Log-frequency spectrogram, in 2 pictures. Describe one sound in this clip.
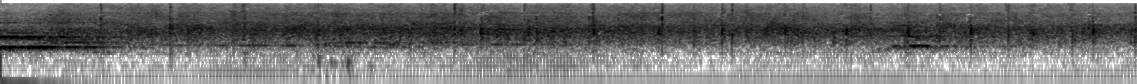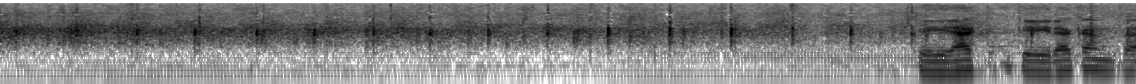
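An audience applauds and cheers in a large hall, slowly dying down.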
